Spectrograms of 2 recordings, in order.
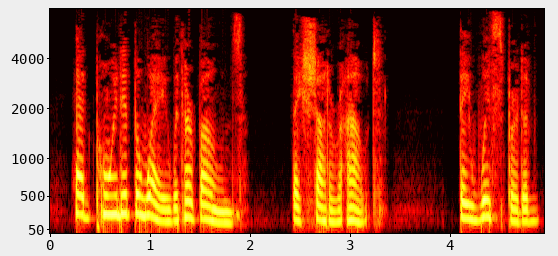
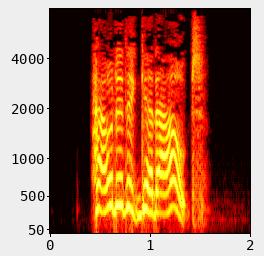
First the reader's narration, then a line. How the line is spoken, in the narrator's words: I said loudly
